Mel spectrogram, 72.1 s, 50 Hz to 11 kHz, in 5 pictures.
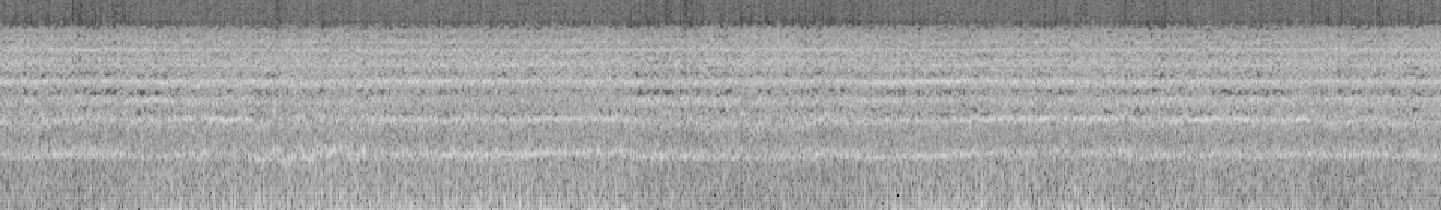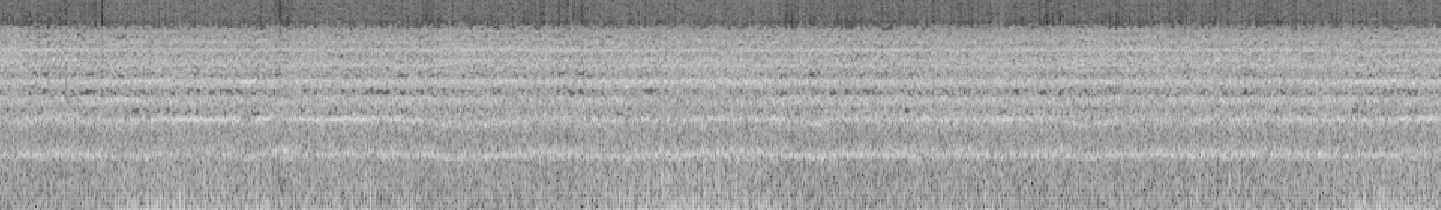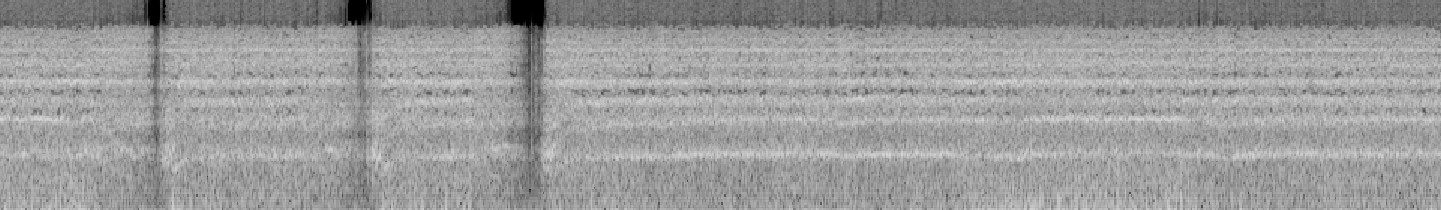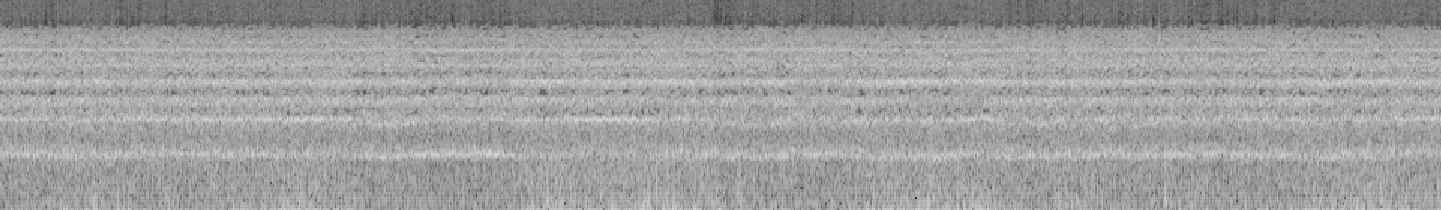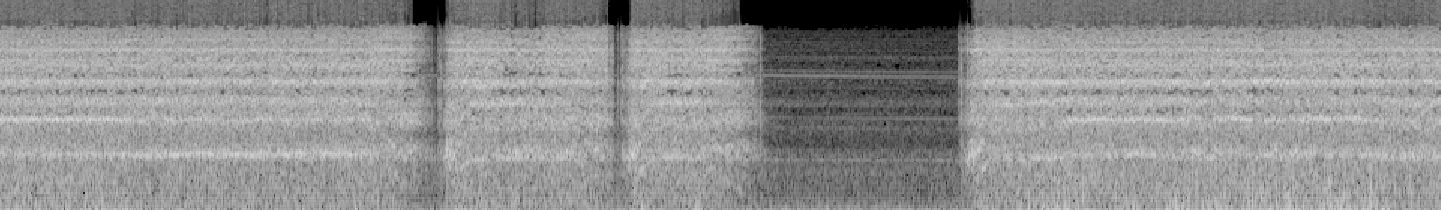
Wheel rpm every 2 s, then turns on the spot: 230, 230, 220, 210, 220, 230, 230, 220, 230, 220, 220, 230, 230, 230, 200, 140, 120, 170, 230, 220, 230, 230, 230, 230, 230, 220, 220, 230, 230, 230, 180, 140, 70, 60, 220, 220.
none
